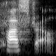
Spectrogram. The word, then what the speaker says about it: Postrel: is the ama with virginia pastrell did i pronounce that right okay postural yeah and virginia thank you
